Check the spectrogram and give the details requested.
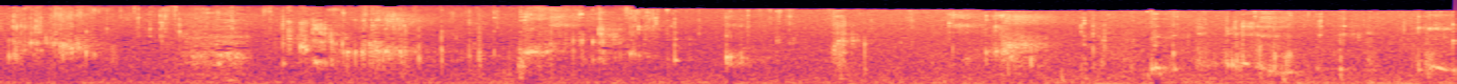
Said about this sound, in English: This is an example of ASMR. On the internet at the moment. This is someone chewing honeycomb.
